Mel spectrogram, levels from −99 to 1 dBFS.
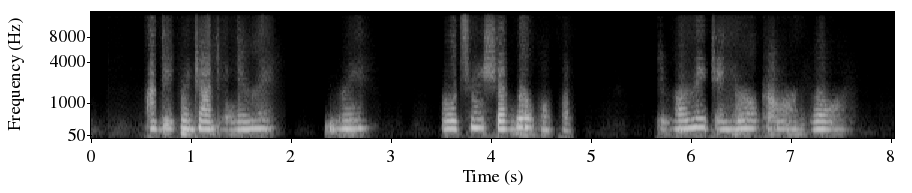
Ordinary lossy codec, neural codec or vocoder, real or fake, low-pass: none; codec, 44.1 kHz, 0.9 kbps, DAC; fake; 14.4 kHz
